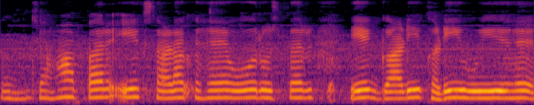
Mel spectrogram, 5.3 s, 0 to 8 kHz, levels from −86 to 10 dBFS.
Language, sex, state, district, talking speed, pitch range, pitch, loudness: Hindi, female, Bihar, Saran, 155 wpm, 205-220 Hz, 215 Hz, -14 LUFS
